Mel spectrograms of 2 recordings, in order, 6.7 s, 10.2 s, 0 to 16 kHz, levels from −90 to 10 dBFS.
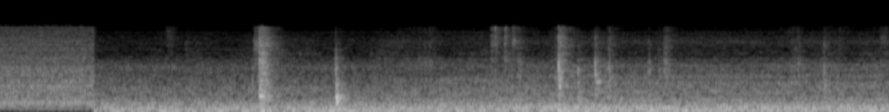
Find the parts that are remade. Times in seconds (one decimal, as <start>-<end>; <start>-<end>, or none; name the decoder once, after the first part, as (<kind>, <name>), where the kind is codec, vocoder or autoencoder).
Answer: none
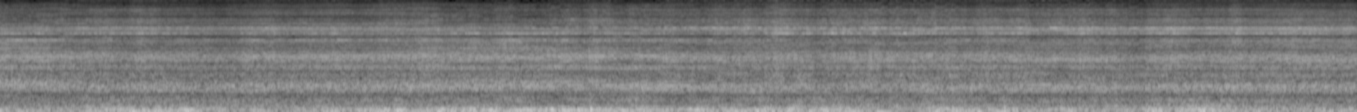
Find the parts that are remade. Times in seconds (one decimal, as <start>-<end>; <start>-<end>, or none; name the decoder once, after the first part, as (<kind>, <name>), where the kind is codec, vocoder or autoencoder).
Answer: 3.9-7.2 (codec, SNAC); 7.7-8.6

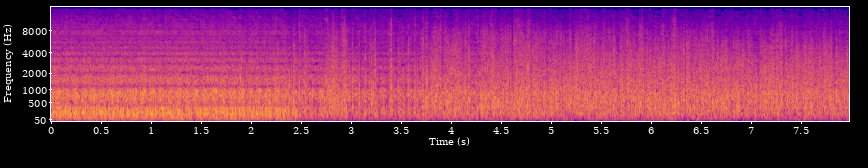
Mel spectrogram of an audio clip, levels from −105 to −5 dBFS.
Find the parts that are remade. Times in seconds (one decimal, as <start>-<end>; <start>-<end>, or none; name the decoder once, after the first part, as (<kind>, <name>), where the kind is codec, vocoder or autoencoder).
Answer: none

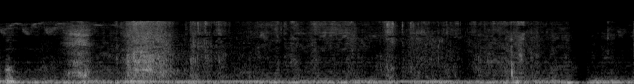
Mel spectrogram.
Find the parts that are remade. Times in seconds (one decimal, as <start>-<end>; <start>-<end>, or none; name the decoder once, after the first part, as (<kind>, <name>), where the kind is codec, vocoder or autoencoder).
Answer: 0.0-1.5 (vocoder, HiFi-GAN); 2.6-3.8; 4.8-6.3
